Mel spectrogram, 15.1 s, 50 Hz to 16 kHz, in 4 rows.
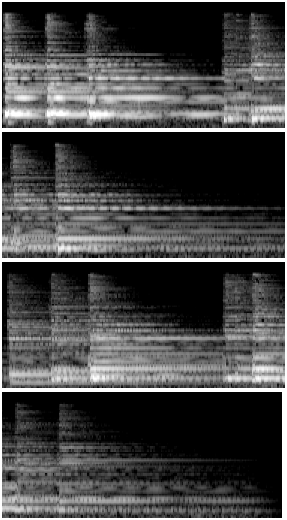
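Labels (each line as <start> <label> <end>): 0.0 Melodic playing on a Swarmandal with clear, close metal string sounds. 15.0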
